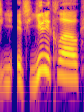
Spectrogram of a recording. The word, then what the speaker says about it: Uniqlo: So this is the Uniqlo Ultralight Down Vest is my hack, and I had to look up how to pronounce Uniqlo because I've been mispronouncing it all these years, but it's Uniqlo,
